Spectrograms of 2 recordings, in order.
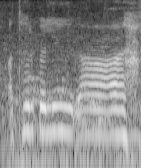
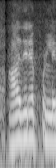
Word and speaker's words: Athirappilly: अथिरपल्ली, फिर से थोड़ा प्रोनाउंसिएशन इशू। आदिरपल्ली वाटरफॉल।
